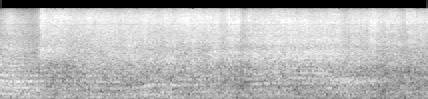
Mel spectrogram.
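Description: A nozzle hissing steadily, loud and high, from about half a second in, while the removed CVT transmission oil pan is cleaned.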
